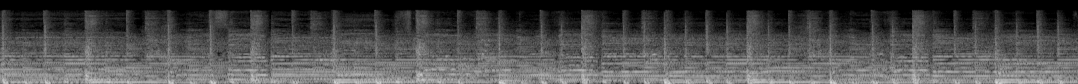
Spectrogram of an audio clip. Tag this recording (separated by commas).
Music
